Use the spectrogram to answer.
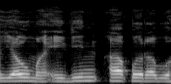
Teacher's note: دال کو تنوین ہے لیکن یہاں پہ غنہ یا اخفا نہیں کریں گے، وجہ یہ ہے کہ آگے الف ہے اور جو حروف ہلکی کا ہے.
